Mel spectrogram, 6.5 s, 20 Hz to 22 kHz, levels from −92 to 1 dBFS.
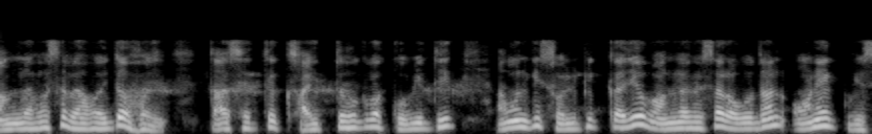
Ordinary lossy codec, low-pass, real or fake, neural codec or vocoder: none; 7.2 kHz; fake; codec, 16 kHz, 4 kbps, FreqCodec, smaller model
